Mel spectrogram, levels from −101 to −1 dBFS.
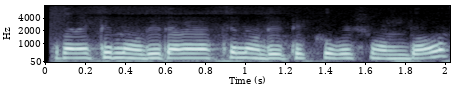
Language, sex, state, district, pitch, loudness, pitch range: Bengali, female, West Bengal, Jhargram, 235 Hz, -19 LUFS, 230-245 Hz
